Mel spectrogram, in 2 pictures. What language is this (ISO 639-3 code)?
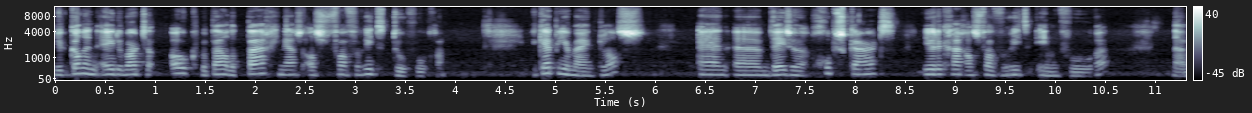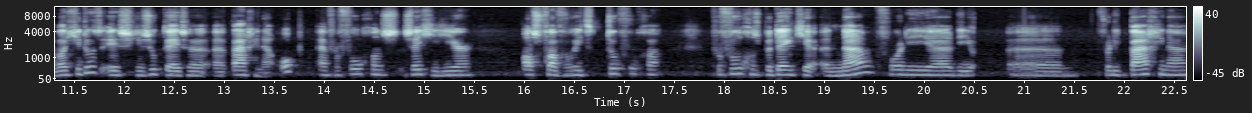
nld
